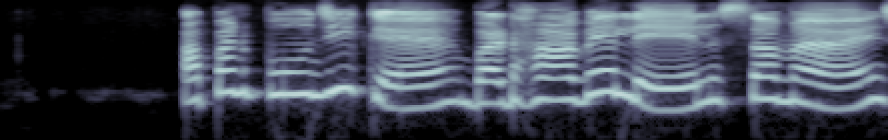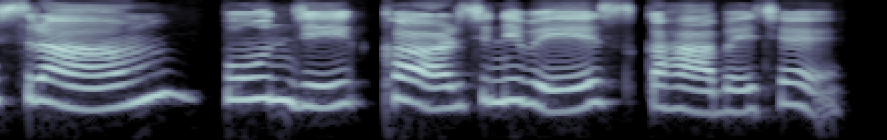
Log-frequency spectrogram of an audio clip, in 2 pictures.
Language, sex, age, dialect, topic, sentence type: Maithili, female, 25-30, Eastern / Thethi, banking, statement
